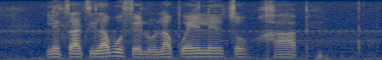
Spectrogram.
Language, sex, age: Tswana, male, 22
